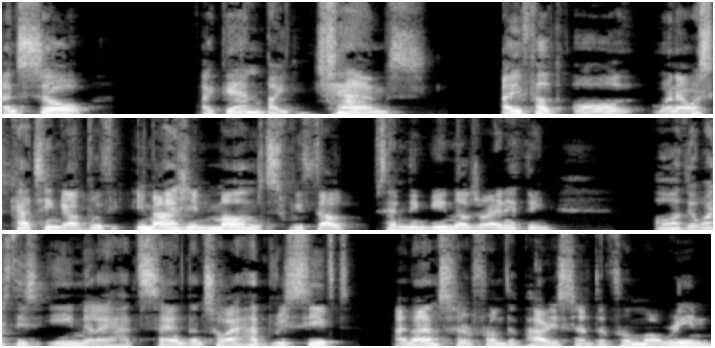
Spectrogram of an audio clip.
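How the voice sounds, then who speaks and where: A high-pitched male voice with a Spanish accent, moderate pace and lively intonation. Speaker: neuroscientist and physicist. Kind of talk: interview conversation. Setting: video call.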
